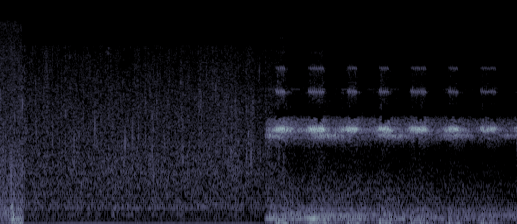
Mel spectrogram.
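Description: Near silence for about three seconds, then a faint, high chirping like crickets or other insects begins, pulsing about two and a half times a second over a low rumble.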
